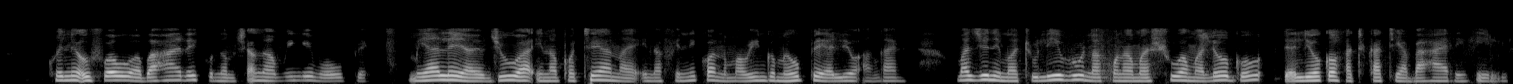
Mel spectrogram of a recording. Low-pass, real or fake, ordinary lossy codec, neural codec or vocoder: 5.4 kHz; fake; MP3, 32 kbps; codec, 16 kHz, 2 kbps, X-Codec, HuBERT features, trained on LibriSpeech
